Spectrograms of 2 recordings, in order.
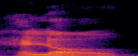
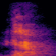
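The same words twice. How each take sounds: First: It is said slowly. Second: It is said fast.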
